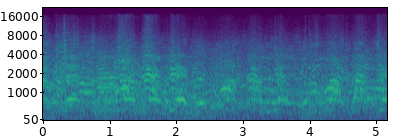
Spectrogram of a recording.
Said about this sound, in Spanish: También se escucha un par de veces a una multitud gritando al unísono, Block that kick, bloquea esa patada.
